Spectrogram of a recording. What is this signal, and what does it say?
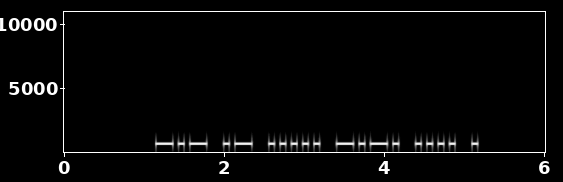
Morse code, heard as a keyed tone, about 17 wpm, 700 Hz. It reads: KA5CHE
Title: USA Call Signs Repeated 3x 17wpm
